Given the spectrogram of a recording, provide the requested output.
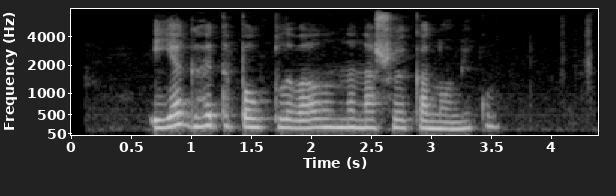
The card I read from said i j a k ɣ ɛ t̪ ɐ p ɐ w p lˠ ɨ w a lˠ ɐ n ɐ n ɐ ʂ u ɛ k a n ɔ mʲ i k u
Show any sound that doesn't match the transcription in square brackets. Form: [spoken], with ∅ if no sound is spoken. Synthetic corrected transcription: i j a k ɣ ɛ t̪ ɐ p ɐ w p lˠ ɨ [v] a lˠ ɐ n ɐ n [a] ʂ u ɛ k a n ɔ mʲ i k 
